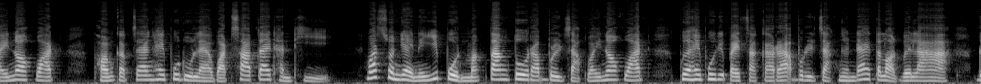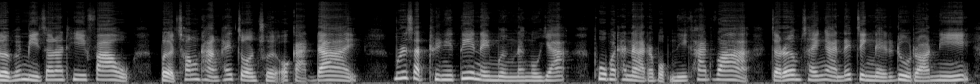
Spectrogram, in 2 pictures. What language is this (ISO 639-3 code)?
tha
